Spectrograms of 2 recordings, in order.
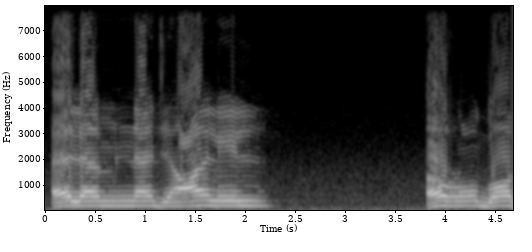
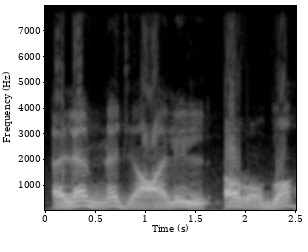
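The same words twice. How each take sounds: First: A brief pause comes just before 'ard'. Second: Al-ard is joined normally without a pause. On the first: This is the reading of another particular reciter. "he will have a pause called sekt" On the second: This is the reading of most reciters. "all the Qurra recites this way except Warsh and Hamza"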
